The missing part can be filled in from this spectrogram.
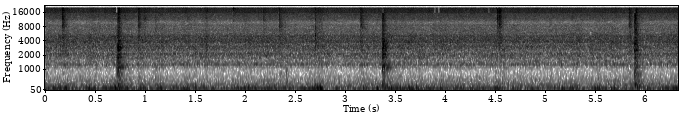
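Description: Sharp, irregular metallic ticks every second or so over a low air rumble while the heat runs; cause not identified.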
